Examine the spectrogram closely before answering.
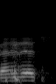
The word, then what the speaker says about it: Venatus: Am I pronouncing it right? Yeah, you're pronouncing it. It's Venatus.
